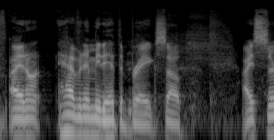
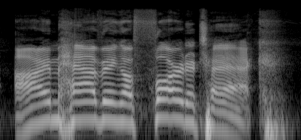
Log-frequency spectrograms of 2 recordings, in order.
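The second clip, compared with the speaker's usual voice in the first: proud, loud, very high, slow, drawn-out yell; 10 semitones higher, 5 dB louder than usual. Recalling sauntering in through the door, retelling a yell. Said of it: "and I yelled".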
